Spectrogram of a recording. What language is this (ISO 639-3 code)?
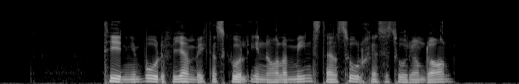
swe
